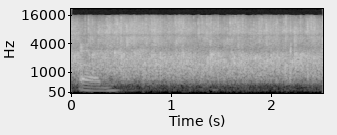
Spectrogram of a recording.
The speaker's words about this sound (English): And I first just want to say thank you to you guys as a church, but also more specifically to all the volunteers that came out to help make it happen. And so I would just invite you guys to give them a round of applause.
